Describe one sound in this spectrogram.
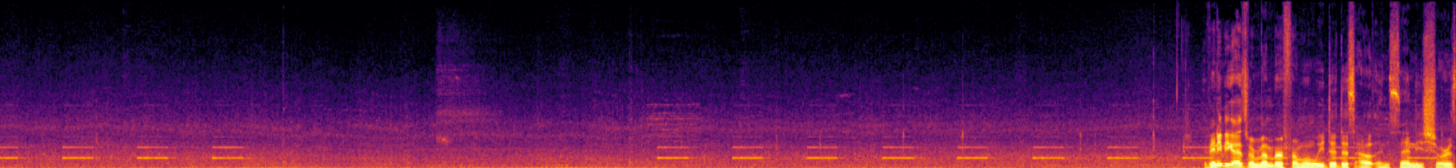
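A truck engine rumbles at low speed.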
